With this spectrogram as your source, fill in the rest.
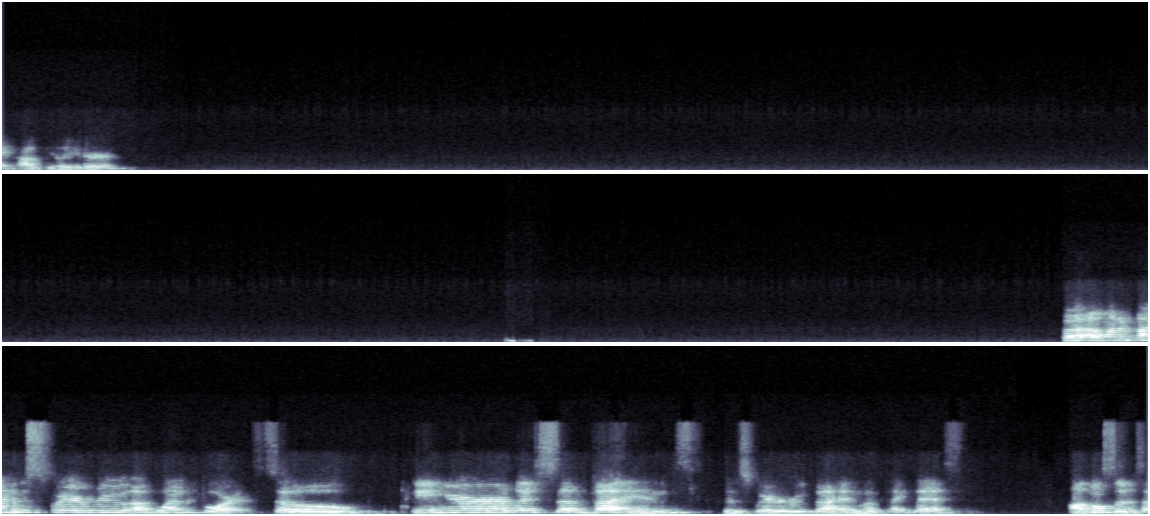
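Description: A woman speaks calmly into a microphone, in bursts with long pauses.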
